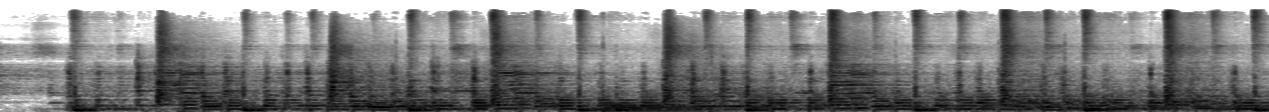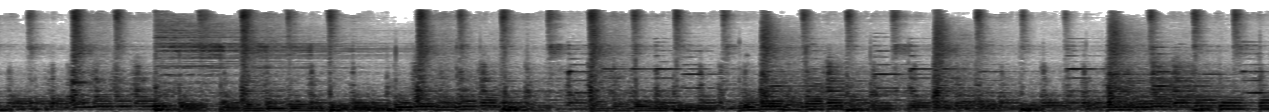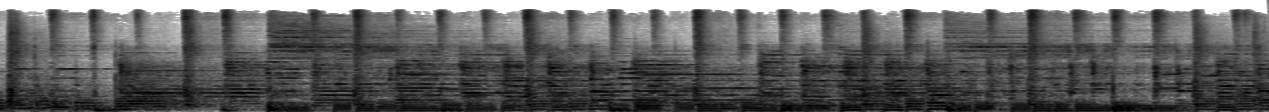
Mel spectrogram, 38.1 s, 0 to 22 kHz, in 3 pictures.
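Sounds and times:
electric guitar: 0.0s - 38.0s
drum kit beat: 0.7s - 38.0s.

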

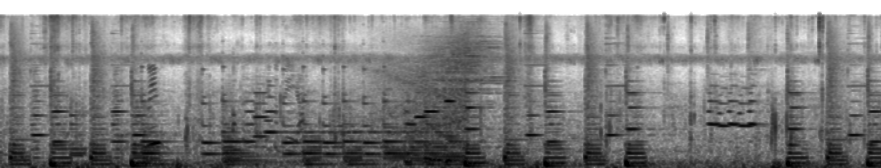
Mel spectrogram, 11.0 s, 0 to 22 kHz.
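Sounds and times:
melody over steady beat: 2.6s - 7.3s.

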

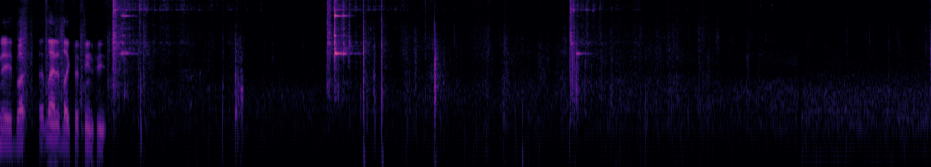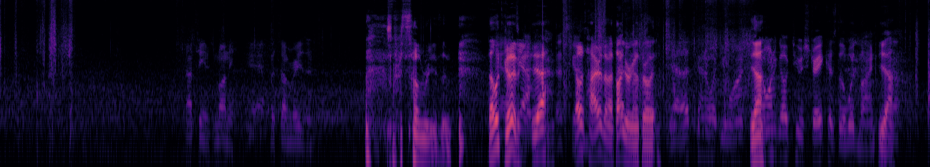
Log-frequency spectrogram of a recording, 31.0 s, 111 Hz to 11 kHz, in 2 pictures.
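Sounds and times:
low steady background noise: 0.0s - 31.0s
footsteps in wet snow: 5.9s - 17.7s, 24.9s - 28.2s.

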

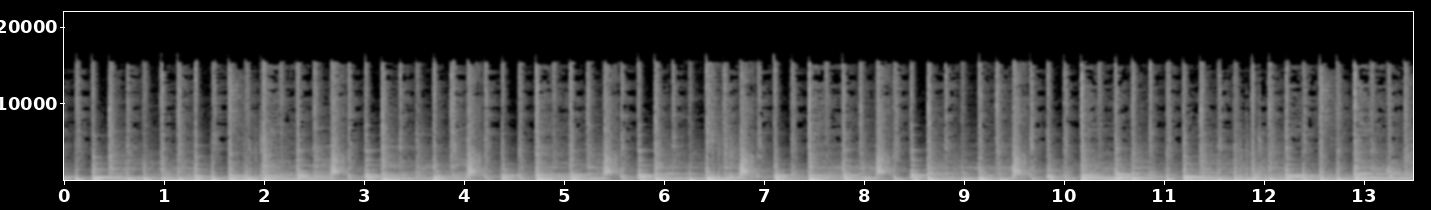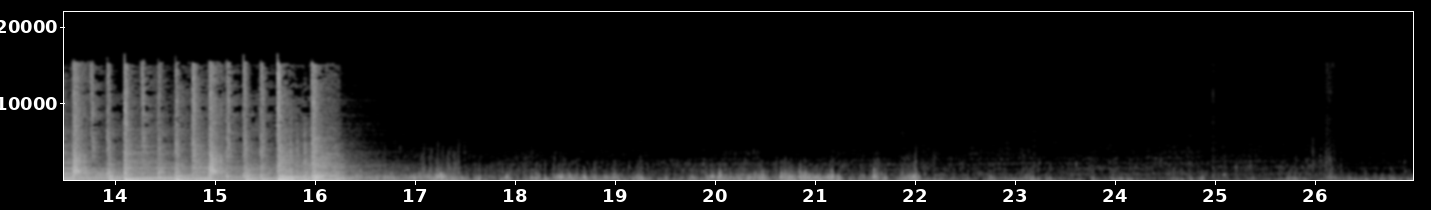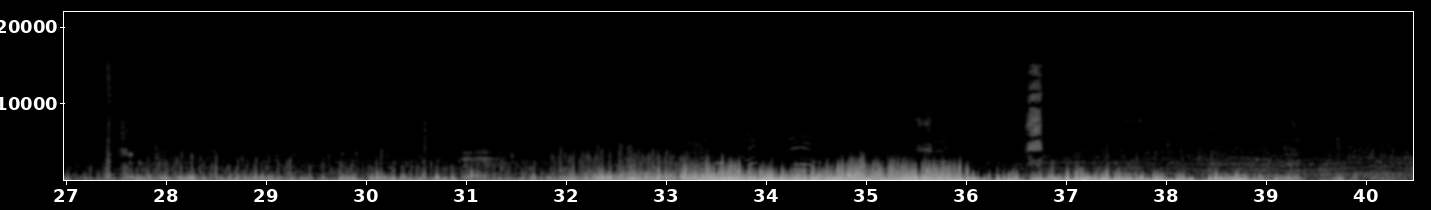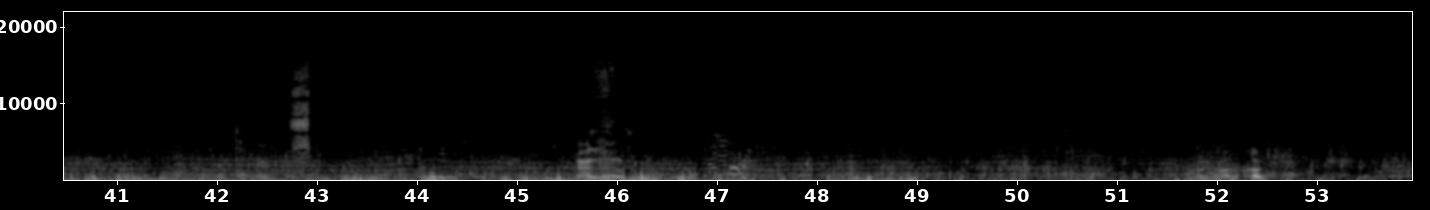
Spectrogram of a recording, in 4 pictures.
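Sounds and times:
small waves lapping on sand: 2.0s - 10.2s, 16.5s - 34.4s, 35.6s - 53.9s
wind buffeting microphone: 16.4s - 53.8s.

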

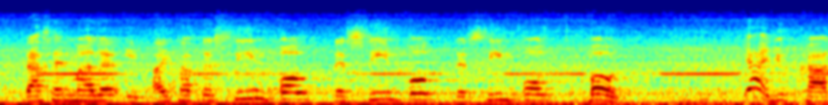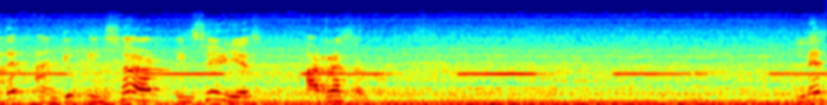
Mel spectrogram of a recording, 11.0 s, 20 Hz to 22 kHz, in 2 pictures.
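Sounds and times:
electronic beeper pulses: 2.6s - 7.0s
low hum: 4.4s - 5.1s.

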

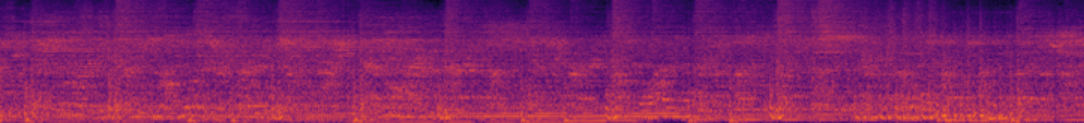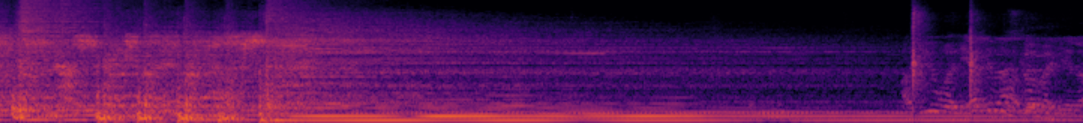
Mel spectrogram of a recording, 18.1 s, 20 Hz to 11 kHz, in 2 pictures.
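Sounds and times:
drum kit playing: 0.0s - 15.6s
band holding a long chord: 0.0s - 18.0s
rock music: 0.0s - 18.0s.

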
